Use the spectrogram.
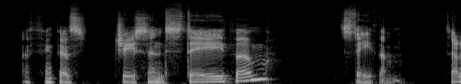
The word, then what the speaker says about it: Statham: Statham. Is that how you pronounce Statham?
